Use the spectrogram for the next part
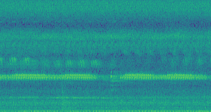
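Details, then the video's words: Crickets at night: a steady, high, pure trill runs almost unbroken, with one brief dip near the middle, over a faint low hum. "ALUNAN CENGKERIK MALAM"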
